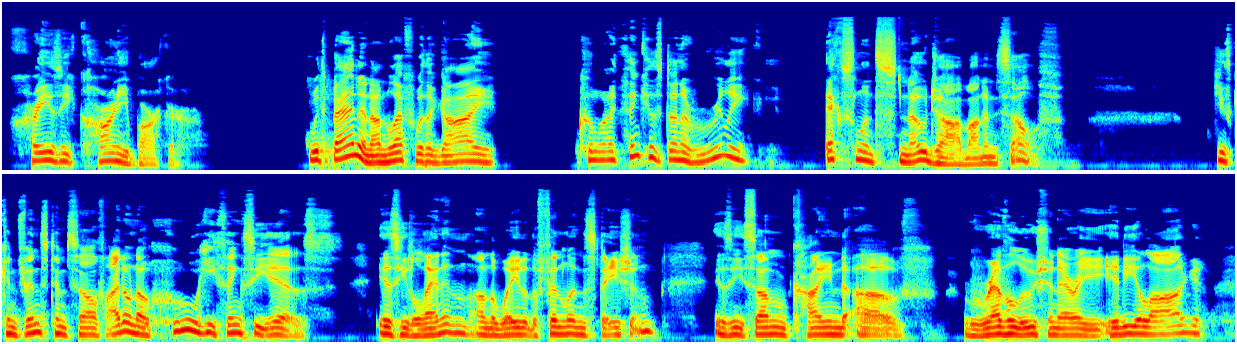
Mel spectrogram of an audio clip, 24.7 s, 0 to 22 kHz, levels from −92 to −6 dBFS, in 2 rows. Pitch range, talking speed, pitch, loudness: 120-165 Hz, 120 wpm, 135 Hz, -19 LUFS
